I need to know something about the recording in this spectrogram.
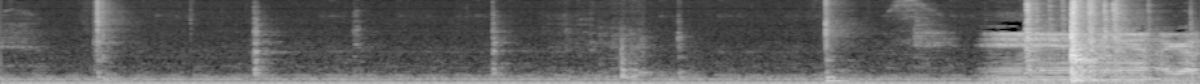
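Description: Light, scattered clicks and taps of a metal wire whisk against a plastic blender jar as foam is skimmed off. Near the end comes a louder sharp knock together with a voice.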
